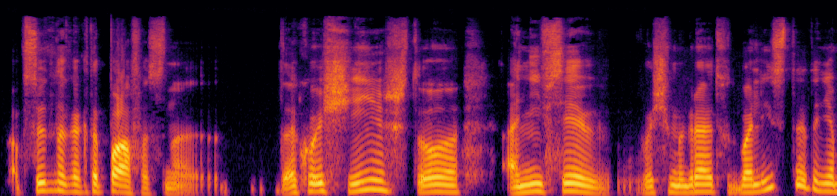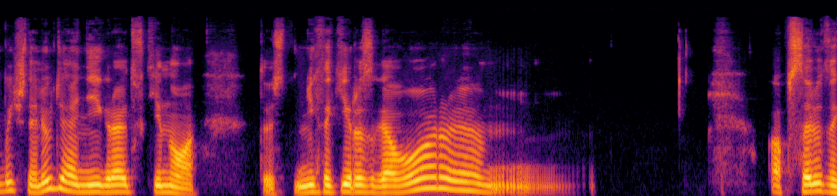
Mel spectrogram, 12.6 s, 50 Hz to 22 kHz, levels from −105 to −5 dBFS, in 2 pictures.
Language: Russian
